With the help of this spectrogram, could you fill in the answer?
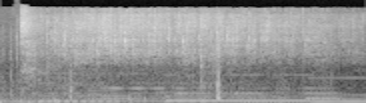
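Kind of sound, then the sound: household object, shower water running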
